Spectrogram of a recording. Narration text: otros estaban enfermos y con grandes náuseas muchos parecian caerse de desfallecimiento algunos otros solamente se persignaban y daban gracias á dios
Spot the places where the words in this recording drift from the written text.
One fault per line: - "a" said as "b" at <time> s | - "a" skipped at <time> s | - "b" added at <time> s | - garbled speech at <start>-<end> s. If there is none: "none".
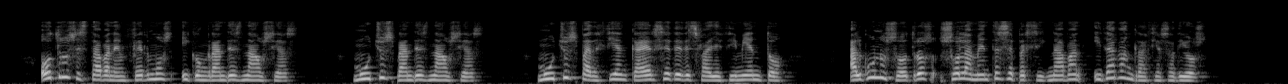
- "grandes náuseas muchos" added at 4.0 s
